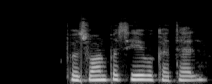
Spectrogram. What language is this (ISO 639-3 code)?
pus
